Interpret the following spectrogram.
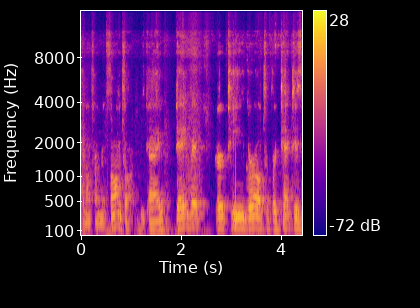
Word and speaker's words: D4VD: David pronounced D4VD pronounced David gained popularity among Gen Z fans for his blend of indie rock, R&B, and lo-fi pop.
